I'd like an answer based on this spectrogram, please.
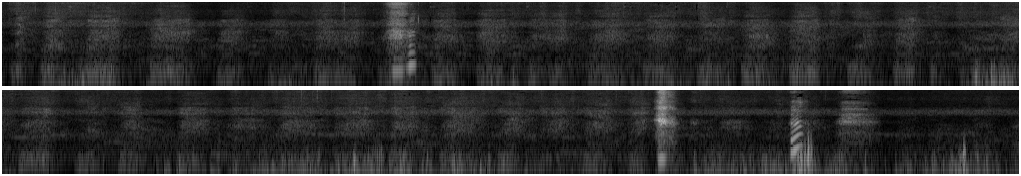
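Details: Border Collie puppies at play in a tug of war, steady low growling and grumbling throughout, a few short high yelps and whimpers, with a person speaking softly.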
